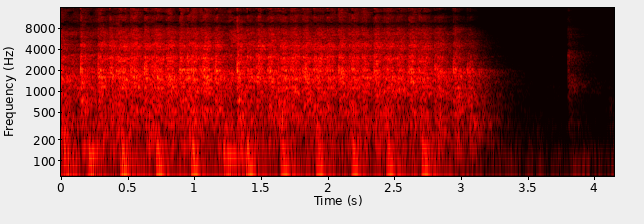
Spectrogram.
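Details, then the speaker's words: 1996 Honda FourTrax 300EX ATV with airbox disconnected, after the starter solenoid was reconnected: catches and runs a quick even patter about three seconds, then fades and dies; owner suspects the junk carb and missing airbox. "So, as you can tell, it does start up. Um, it does run, but it won't stay idling. Um, I definitely think that's because either our car is junk, but also because we don't have our airbox hooked up."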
